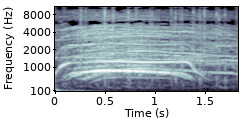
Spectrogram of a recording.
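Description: Crowd of fans cheering and shouting for a guest at a public event in Bulacan, a loud, near burst of voices and whoops that holds steady for about two seconds.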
